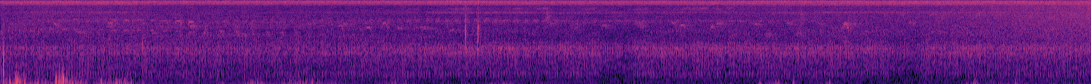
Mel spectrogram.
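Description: Mangrove insects buzzing steadily, a high thin drone with a lower chirring band beneath it. Low muffled bumps sound in the first two seconds and again briefly near the end.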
